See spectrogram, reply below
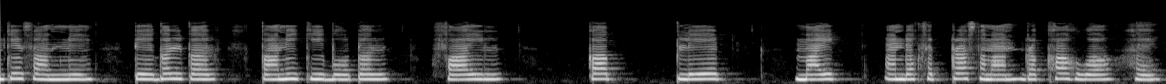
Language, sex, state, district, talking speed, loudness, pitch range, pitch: Hindi, female, Uttar Pradesh, Lucknow, 85 wpm, -14 LUFS, 235-245 Hz, 240 Hz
